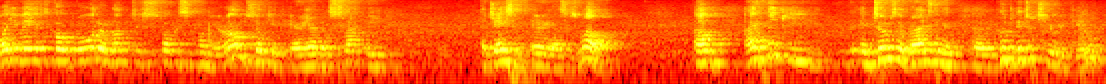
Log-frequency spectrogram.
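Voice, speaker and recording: A man with a Dutch accent and a high-pitched voice, talking at a fairly quick pace amid noticeable background noise and audible room echo. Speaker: academic lecturer. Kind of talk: lecture. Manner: hesitant with frequent fillers and restarts.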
